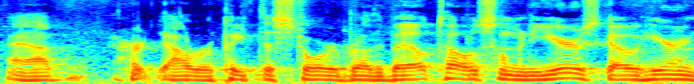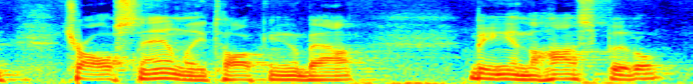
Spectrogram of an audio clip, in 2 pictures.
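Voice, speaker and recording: A man's voice: on the low side, fairly even intonation, brisk, darkish tone. A man pastor preaching an earnest expository sermon, sometimes repeating a word as he goes.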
